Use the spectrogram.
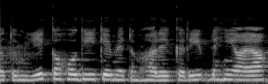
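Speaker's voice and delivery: usual speaking voice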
